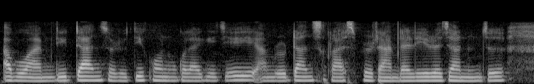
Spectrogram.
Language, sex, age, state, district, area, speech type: Nepali, female, 18-30, West Bengal, Kalimpong, rural, spontaneous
